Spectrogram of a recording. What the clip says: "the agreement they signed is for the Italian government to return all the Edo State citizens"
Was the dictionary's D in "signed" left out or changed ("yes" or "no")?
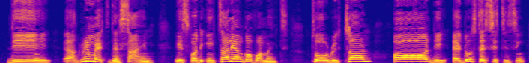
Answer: yes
